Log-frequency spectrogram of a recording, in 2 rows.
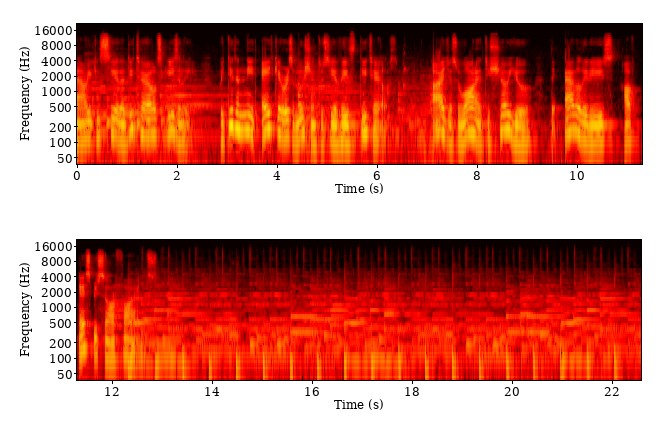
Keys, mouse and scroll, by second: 2.6-3.7 middle drag, 21.1-22.3 drag.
